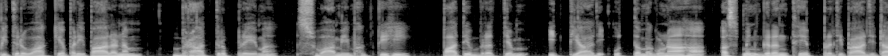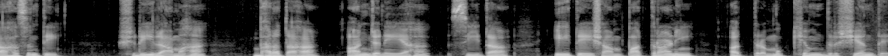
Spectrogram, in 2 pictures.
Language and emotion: Sanskrit, neutral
